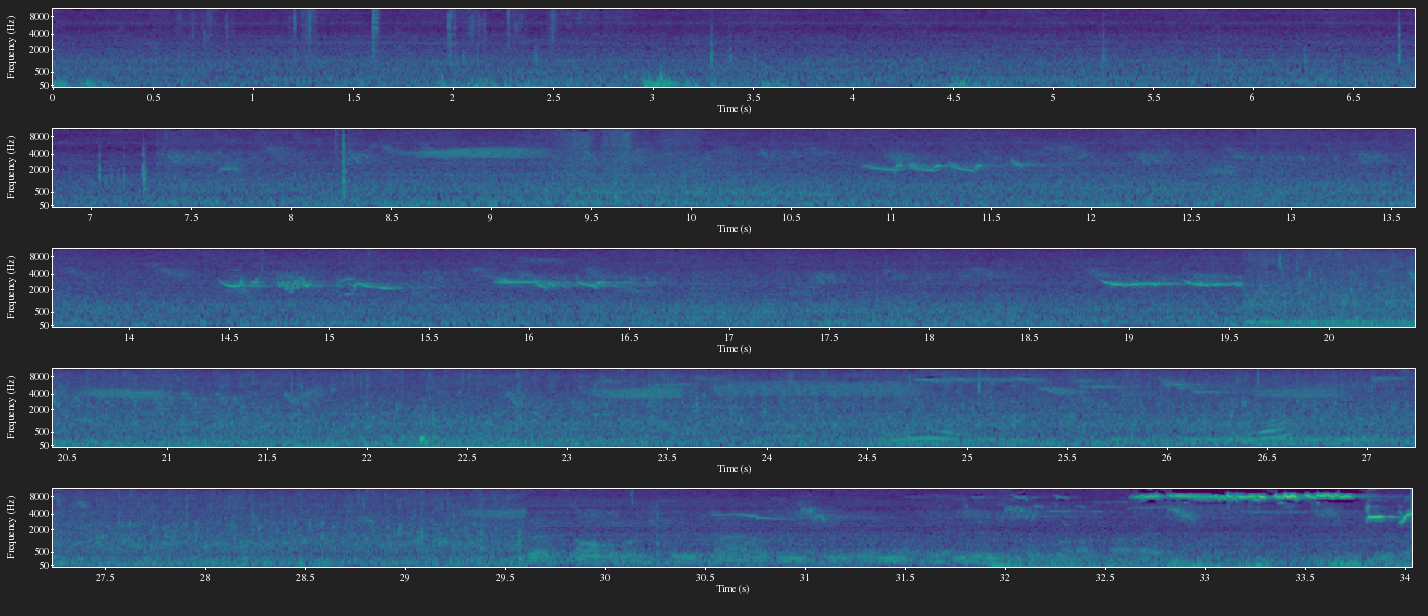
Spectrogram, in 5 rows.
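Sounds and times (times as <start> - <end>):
background hiss: 0.0 - 34.0
small songbird chirping: 7.3 - 9.4, 10.0 - 16.7, 17.4 - 29.6, 30.6 - 34.0.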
